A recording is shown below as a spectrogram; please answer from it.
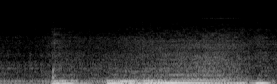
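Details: Morris/BMC 1300, warmed up with temperature mid-gauge and choke off, after fitting a new engine mount: low, steady engine note swells smoothly pulling away from a stop under light throttle with no clunks or knocks, so the previous pull-away clunk is gone.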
